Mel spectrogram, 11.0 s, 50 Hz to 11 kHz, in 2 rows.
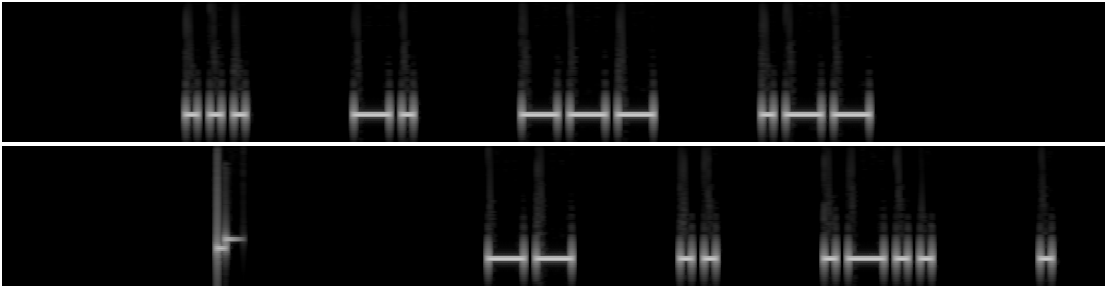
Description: Morse code, heard as a keyed tone, about 20 wpm, spaced as for 11 wpm, 700 Hz. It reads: SNOW MILE
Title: 3x Character Spacing - Top 500 Words - 20wpm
